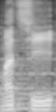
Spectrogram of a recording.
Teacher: accented on the last syllable on its own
